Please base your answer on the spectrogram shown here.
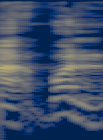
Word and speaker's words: เปิ้ล: นะ ครับ เปิ้ล นะ เปิล เิล ออก เสียง ว่า เปิ้ล นะ ครับ เปิ้ล อ่า เปิ้ล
